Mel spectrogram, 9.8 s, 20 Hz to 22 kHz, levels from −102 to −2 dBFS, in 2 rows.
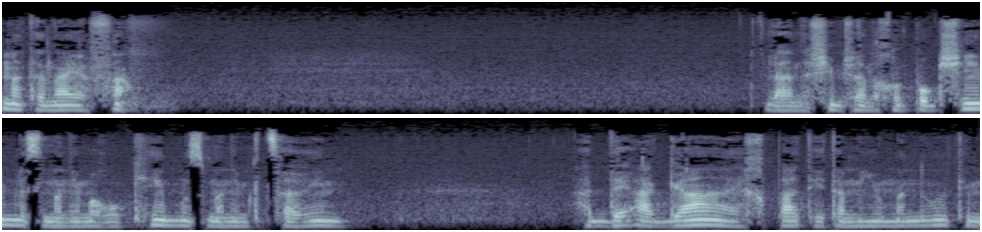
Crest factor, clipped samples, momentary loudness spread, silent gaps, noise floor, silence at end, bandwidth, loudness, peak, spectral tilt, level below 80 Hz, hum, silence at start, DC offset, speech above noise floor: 24 dB; under 0.1%; 25 LU; none; -53 dBFS; 0 s; 17 kHz; -27 LUFS; -6 dBFS; -3 dB/octave; -76 dBFS; none; 0 s; under 0.1%; 26 dB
